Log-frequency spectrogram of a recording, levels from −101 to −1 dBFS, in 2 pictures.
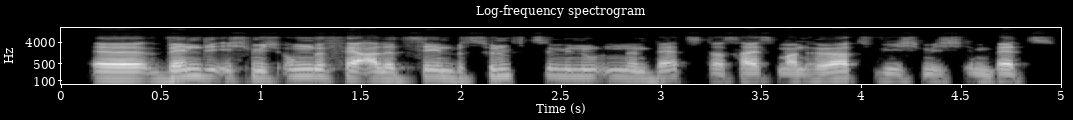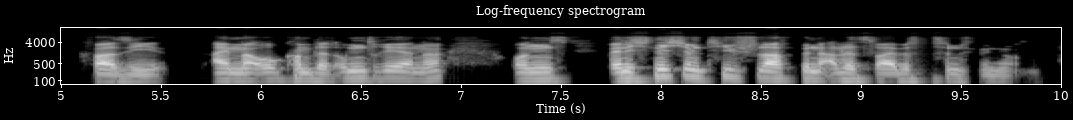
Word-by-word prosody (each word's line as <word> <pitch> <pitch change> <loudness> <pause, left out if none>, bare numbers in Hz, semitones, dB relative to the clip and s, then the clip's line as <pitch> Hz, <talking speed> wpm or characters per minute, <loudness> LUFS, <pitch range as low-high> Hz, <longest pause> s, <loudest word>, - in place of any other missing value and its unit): äh, 120 0 +10
wende 140 +6 +1
ich 130 - -10
mich 130 -3 -5
ungefähr 150 0 +2
alle 120 -1 +3
10 135 +5 -4
bis 125 -4 -14
15 160 +1 -9
Minuten 150 -1 -9
im 125 -2 -8
Bett. - - -4
Das - - -6
heißt, - - +1
man 100 -1 -3
hört, 125 - +3
wie 105 -1 -13
ich 100 +1 -13
mich 95 0 -13
im 95 -4 -13
Bett - - +1 0.2
quasi 95 0 +1 0.2
einmal 110 0 +2
u 115 - -3
komplett 115 -1 -5
umdrehe, 130 0 -3
ne? 120 +3 -5 0.3
Und 115 -1 -3 0.2
wenn 115 - +3
ich 115 -3 -3
nicht 155 0 0
im 150 -4 -2
Tiefschlaf 130 -5 +1
bin, 125 - -3
alle 110 -1 -2
2 105 -1 +1
bis 100 -1 -12
5 95 -2 -14
Minuten. 90 - -18
120 Hz, 235 wpm, -24 LUFS, 105-135 Hz, 0.3 s, äh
